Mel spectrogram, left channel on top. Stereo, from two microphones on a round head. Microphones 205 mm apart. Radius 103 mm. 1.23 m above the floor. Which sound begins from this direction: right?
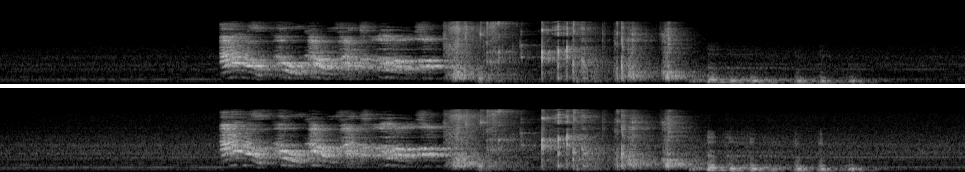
Laughter, at 6.9 s.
